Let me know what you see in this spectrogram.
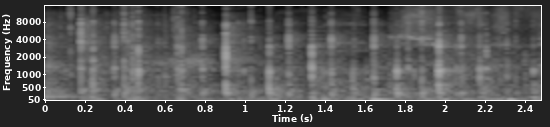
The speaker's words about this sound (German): Ja, ich rühre das mit dem Löffel um. Ich werde das jetzt gleich mit dem Löffel umrühren. Also kalt, kaltes, klares Wasser. Genau, das kaltes, klares Wasser.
